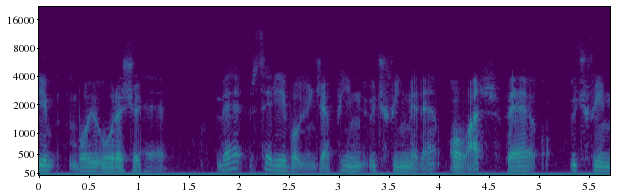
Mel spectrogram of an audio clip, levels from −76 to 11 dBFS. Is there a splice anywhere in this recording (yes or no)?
yes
